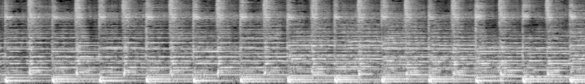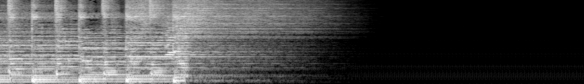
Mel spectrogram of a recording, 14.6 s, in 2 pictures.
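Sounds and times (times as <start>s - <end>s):
backing track: 0.0s - 11.6s.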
